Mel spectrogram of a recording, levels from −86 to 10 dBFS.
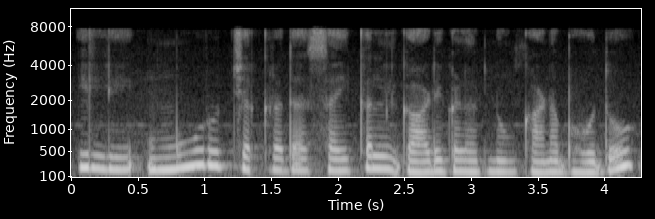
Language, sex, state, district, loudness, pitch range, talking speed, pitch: Kannada, female, Karnataka, Bangalore, -17 LUFS, 165-205 Hz, 85 wpm, 185 Hz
